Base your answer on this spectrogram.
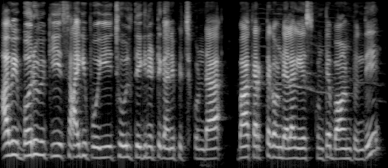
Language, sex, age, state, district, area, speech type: Telugu, female, 30-45, Andhra Pradesh, Sri Balaji, urban, spontaneous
